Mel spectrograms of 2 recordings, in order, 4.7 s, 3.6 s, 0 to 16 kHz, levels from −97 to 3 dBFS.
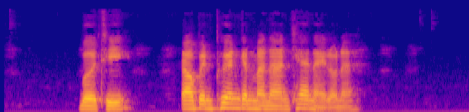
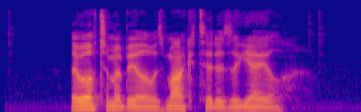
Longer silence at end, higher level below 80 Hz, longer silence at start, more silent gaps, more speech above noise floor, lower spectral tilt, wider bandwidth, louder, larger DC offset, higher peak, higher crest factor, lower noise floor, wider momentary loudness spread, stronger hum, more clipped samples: first, 1.1 s vs 0.7 s; first, -52 dBFS vs -60 dBFS; about the same, 0.8 s vs 0.7 s; neither; about the same, 49 dB vs 46 dB; first, -8 dB/octave vs -5.5 dB/octave; about the same, 10.5 kHz vs 11.5 kHz; first, -19 LUFS vs -31 LUFS; neither; first, -2 dBFS vs -10 dBFS; about the same, 18 dB vs 22 dB; second, -67 dBFS vs -76 dBFS; about the same, 8 LU vs 7 LU; neither; neither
